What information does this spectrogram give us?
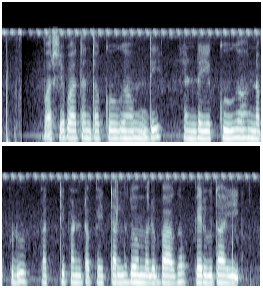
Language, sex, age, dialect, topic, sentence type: Telugu, female, 31-35, Telangana, agriculture, statement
